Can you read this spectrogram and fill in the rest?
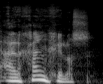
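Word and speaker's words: ἀρχάγγελος: La palabra arcángel viene del griego y se pronuncia arcángelos y significa ángel principal o jefe de los ángeles.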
